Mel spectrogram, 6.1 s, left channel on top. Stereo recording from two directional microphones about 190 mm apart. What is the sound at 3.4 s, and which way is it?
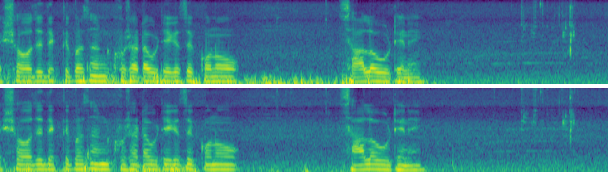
Speech, 55° left (ahead or behind).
